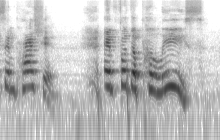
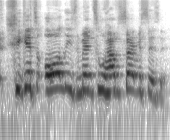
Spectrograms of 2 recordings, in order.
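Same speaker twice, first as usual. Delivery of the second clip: normal talking voice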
